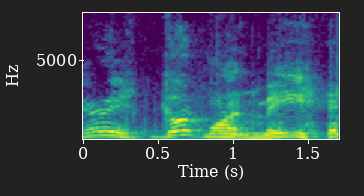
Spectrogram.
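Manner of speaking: ordinary delivery, nothing marked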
